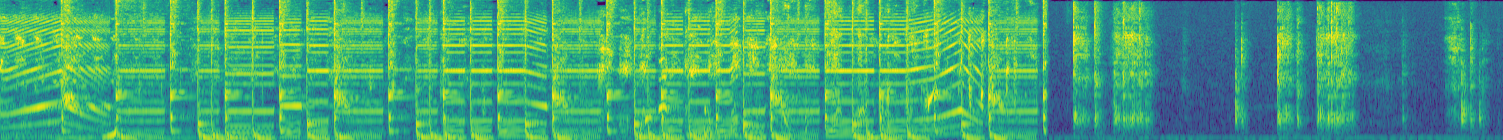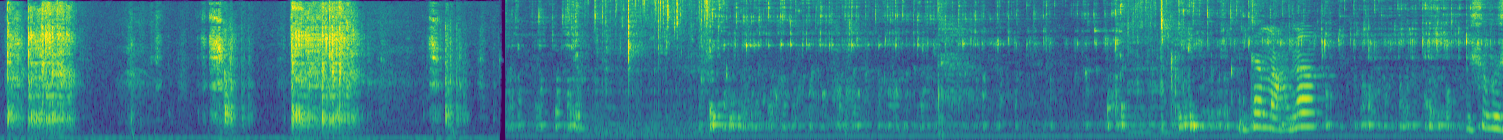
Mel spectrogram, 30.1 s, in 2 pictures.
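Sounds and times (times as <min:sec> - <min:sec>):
tap water running into plastic bottle: 0:20.1 - 0:30.0.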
